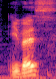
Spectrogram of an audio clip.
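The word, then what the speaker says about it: Yves: table it is mr basuma um vesper zuma ives is how you say it zuma he's had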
